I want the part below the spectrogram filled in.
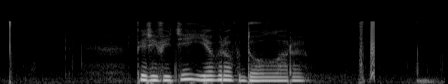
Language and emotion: Russian, neutral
